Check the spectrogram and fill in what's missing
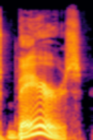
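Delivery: plain reading voice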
